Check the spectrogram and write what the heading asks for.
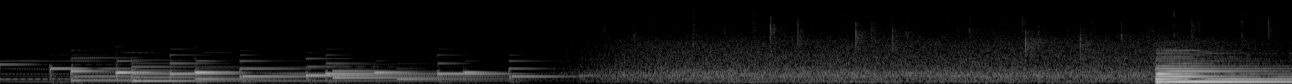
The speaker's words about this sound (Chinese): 暴风雨是在夜晚突然发作的，窗帘被急雨入湿，手臂碰着它冰凉冰凉的。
